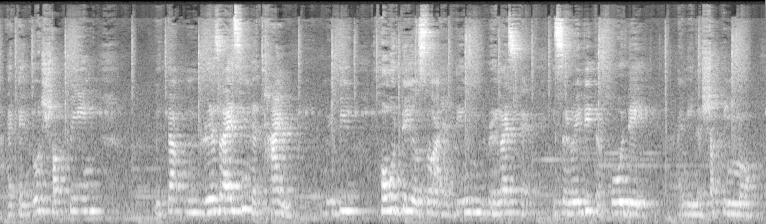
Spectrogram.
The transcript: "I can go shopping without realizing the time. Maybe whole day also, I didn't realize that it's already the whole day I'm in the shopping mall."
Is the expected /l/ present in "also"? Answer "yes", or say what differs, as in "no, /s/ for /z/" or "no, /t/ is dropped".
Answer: no, /l/ is dropped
